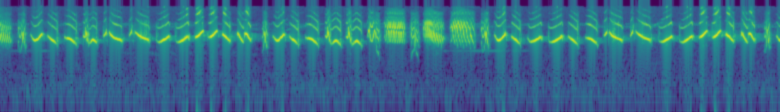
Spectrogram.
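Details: Long, fast mateiro song of a wild chestnut-bellied seed finch. Bouncing, hooked whistles repeat about four times per second, with a burst of buzzy, churring notes in the middle. No background noise is audible.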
